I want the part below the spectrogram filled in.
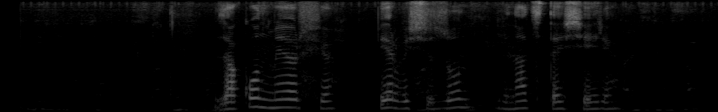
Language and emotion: Russian, sad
